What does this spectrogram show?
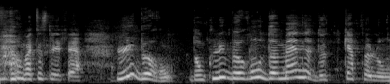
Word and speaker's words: Luberon: Moi, c'est le Luberon. Pardon. Ça commence. On prononce pas l'accent. Luberon, c'est vrai? Ouais. Ça fait pas un peu parisien, Luberon, non? Non, justement, c'est Luberon qui fait parisien.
